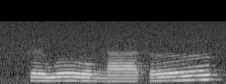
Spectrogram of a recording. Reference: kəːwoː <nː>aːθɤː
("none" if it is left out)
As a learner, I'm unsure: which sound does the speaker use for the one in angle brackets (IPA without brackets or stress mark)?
ŋ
